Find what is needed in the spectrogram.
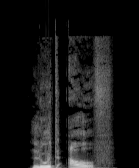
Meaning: first/third-person singular preterite of aufladen
- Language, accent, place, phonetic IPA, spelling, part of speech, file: German, Germany, Berlin, [ˌluːt ˈaʊ̯f], lud auf, verb, De-lud auf.ogg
